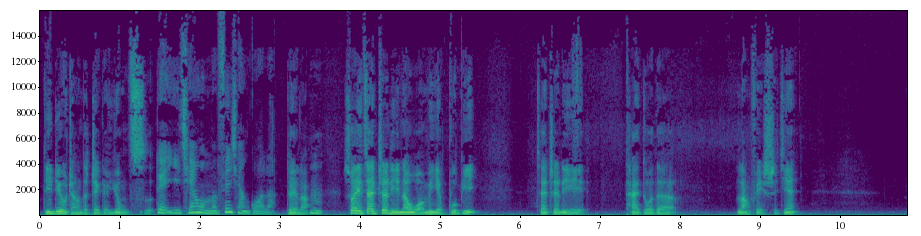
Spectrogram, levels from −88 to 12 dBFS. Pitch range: 125-155 Hz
